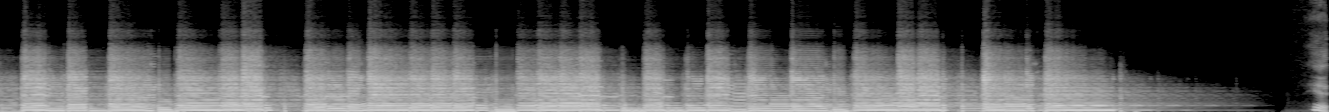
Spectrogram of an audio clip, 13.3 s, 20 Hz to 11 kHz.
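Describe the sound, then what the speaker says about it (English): Electric guitar played with crunch distortion through a Line 6 Spider Valve MKII amp with flanger, delay and reverb, a loud run of chords and riffs that stops and rings out into a long echoing tail. "It's maybe a little bit too much delay and reverb in there"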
